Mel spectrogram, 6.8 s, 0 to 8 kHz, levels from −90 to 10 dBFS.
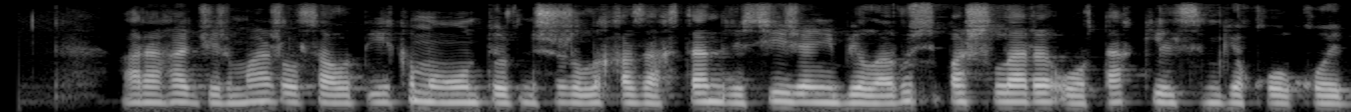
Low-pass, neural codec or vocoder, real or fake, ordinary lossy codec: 7.2 kHz; none; real; Opus, 64 kbps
